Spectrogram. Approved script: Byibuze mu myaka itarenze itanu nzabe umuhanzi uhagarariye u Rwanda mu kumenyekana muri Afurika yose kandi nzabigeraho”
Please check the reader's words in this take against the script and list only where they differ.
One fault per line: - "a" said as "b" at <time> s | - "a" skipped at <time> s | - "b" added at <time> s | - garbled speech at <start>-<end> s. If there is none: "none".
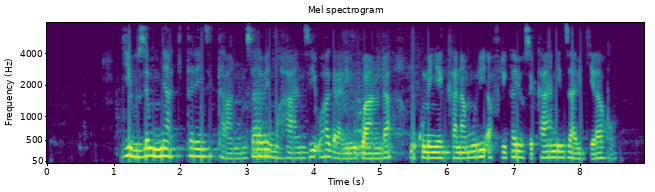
none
